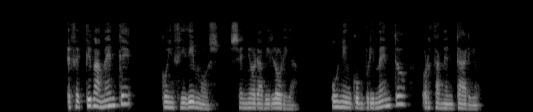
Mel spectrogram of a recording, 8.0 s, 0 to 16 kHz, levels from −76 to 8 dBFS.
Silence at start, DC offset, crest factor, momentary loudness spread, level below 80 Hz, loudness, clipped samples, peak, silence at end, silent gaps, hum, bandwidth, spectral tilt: 1 s; under 0.1%; 18 dB; 10 LU; -74 dBFS; -29 LUFS; under 0.1%; -12 dBFS; 0.8 s; 2.05-2.41 s, 3.33-3.45 s, 4.57-4.96 s, 6.21-6.32 s; none; 7.8 kHz; -7 dB/octave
